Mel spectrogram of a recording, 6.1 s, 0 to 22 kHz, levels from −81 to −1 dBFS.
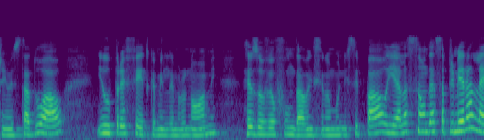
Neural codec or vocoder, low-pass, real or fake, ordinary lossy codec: none; 7.2 kHz; real; none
